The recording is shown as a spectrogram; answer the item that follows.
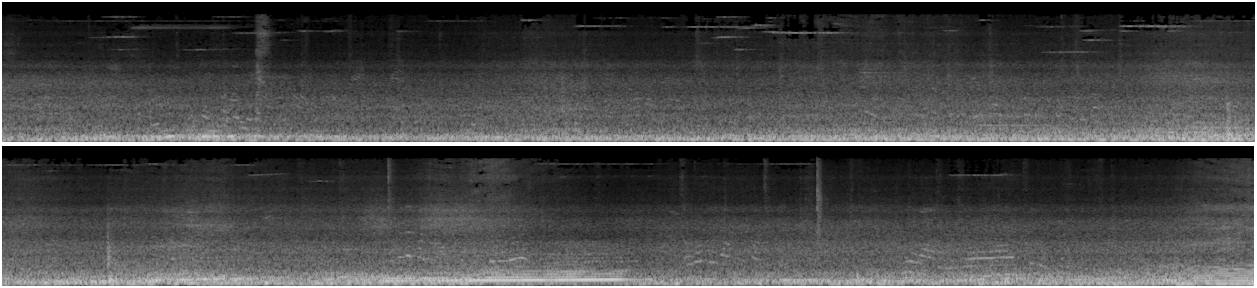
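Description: Busy city road traffic beside a sidewalk: a continuous mix of passing cars, motorcycles and buses. A heavy vehicle's engine rises in pitch and grows loudest about twenty seconds in, then cuts off suddenly a few seconds later.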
